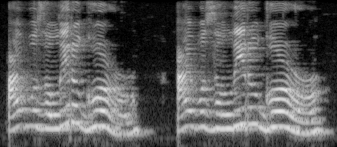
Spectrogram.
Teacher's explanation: ela fez uma boquinha um pouco mais arredondada, mais circular, para dizer I was a little girl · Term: boquinha mais arredondada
